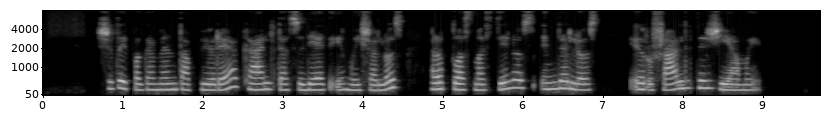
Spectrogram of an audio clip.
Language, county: Lithuanian, Klaipėda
